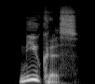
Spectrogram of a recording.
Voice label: "mucus", English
